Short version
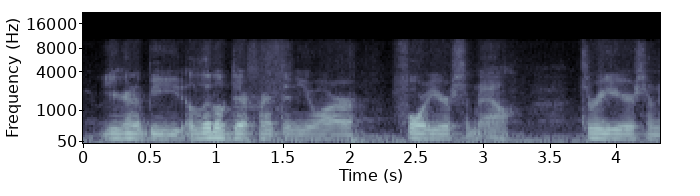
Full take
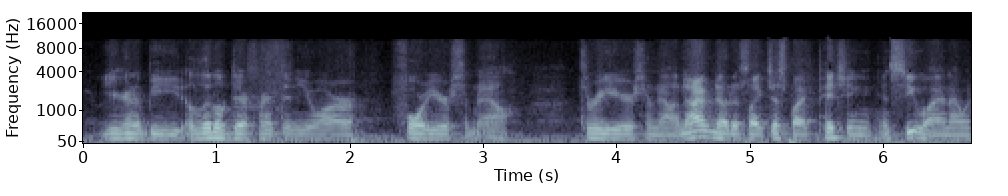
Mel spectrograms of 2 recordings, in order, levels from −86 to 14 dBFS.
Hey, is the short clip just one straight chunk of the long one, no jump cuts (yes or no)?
yes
